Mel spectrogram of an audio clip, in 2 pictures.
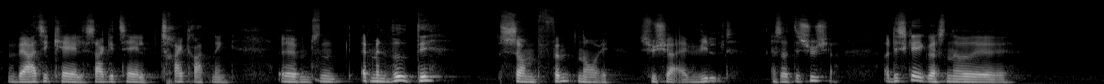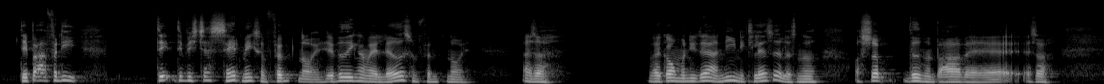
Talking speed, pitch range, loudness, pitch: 180 wpm, 120-160 Hz, -30 LUFS, 130 Hz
